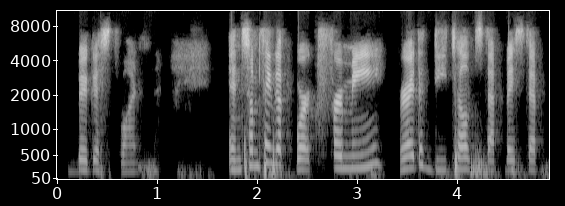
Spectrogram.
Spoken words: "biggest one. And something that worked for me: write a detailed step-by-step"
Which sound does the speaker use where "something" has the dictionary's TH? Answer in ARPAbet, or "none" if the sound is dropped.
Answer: TH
